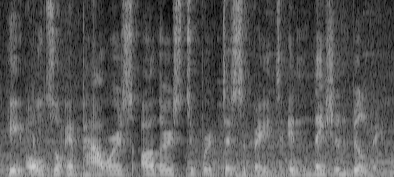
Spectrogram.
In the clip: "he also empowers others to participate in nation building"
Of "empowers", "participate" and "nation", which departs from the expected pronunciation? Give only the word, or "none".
none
